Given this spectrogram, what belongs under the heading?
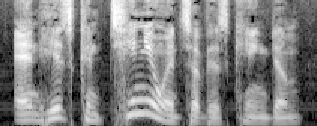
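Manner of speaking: usual speaking voice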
